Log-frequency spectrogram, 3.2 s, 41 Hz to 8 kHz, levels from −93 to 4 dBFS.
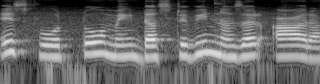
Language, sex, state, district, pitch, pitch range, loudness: Hindi, female, Madhya Pradesh, Umaria, 235 Hz, 230-270 Hz, -16 LUFS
